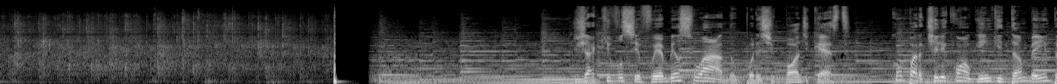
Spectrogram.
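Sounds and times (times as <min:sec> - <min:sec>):
audience applause: 0:00.0 - 0:03.4
speech: 0:05.8 - 0:10.5.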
